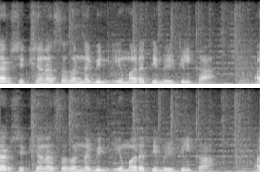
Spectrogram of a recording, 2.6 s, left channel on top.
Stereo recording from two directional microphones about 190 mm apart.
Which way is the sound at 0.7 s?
15° left (ahead or behind).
